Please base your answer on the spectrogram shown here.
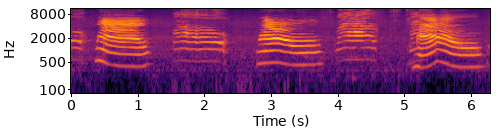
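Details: Pestering pet cat meowing five times in quick succession, about one call per second, the sounds even and drawn out until the last one, which rises and then falls.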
